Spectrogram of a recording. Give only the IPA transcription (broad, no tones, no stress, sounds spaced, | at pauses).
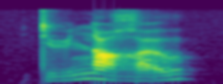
t y n ɑ ʁ ɐ ʊ̯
